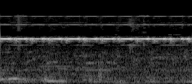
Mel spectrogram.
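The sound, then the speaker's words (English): A fire alarm being tested blares continuously with a steady, piercing high-pitched tone, loud and unbroken throughout, while faint voices murmur underneath. “it's the fire alarm. They're just testing it, unless we suddenly start smelling smoke.”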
